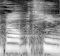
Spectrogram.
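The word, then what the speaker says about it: Velveteen: Have you guys ever heard of the story of the Velvetine Rabbit? It's a really old British story from like the 1920s. Have you guys ever heard of the story of the Velvetine Rabbit?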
